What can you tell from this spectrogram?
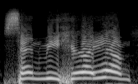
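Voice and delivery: high, loud call to be chosen; eager volunteering cry. Acted. Isaiah stands up and volunteers.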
